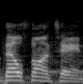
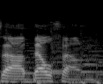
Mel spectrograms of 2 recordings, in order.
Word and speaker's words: Bellefontaine: So we found Brew Fountain because it's not Bellefontaine, it's Bell Fountain, Ohio. That's how you say it.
